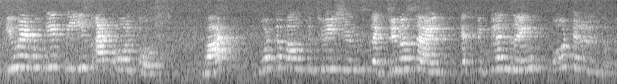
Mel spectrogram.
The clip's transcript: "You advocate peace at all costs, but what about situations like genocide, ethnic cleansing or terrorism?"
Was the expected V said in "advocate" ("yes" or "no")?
no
